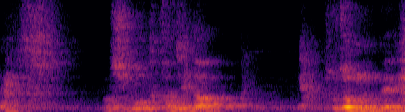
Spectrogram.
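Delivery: unvoiced whispered panic to himself; panicked mutter. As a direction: mutter in dread as your turn nears. Panicking inner thought. (속으로 겁먹고 속삭이듯)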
